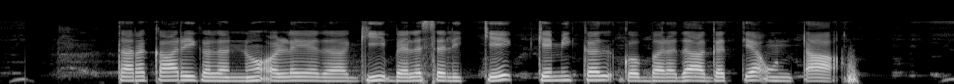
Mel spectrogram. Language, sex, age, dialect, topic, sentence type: Kannada, female, 60-100, Coastal/Dakshin, agriculture, question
